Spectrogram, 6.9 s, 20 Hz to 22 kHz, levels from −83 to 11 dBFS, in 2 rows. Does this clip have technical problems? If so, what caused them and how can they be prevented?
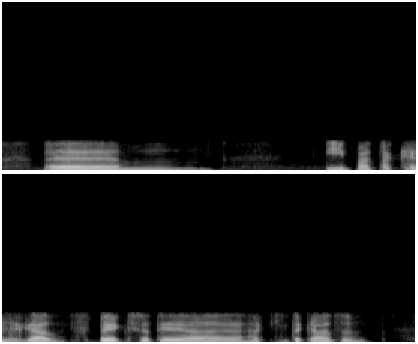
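Yes. AMR narrowband mobile codec damage throughout: nothing above 3.8 kHz, with heavy buzzy, synthetic speech consistent with a low-bitrate mode around 6.7 kbps. Prevent it by recording or transmitting through a wideband path instead of narrowband mobile telephony.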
